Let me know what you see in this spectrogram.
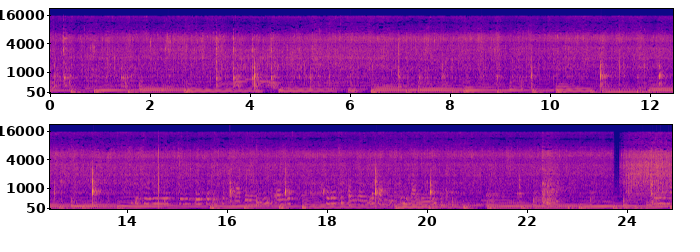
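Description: Moringa drumstick pods and potato pieces sizzling as they fry in hot oil in a pan, with a spatula stirring them and clicking against the pan every second or so.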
